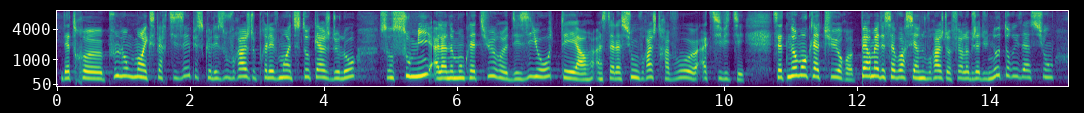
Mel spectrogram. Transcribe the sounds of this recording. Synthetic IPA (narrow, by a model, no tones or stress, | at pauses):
d̪ɛt̪χəplylɔ̃ɡmɑ̃ɛkspɛʁt̪izepɥiskəlezuvʁaʒd̪əpχelɛvmɑ̃ed̪əst̪ɔkaʒd̪əlo | sɔ̃sumialanɔmɑ̃klat̪ʰyʁd̪eziot̪eaɛ̃st̪alasjɔ̃uvʁaʒt̪χavoøa̰kt̪ivit̪esɛt̪nɔmɑ̃klat̪ʰyʁpɛʁmɛd̪əsavwaʁsiɛ̃nuvʁaʒd̪wafɛʁlɔbʒɛd̪ynot̪ɔʁizasjɔ̃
